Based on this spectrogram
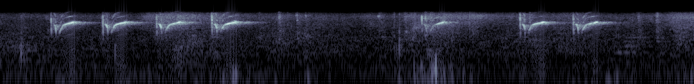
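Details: A plain prinia, the klik-klik field bird, gives a quick run of four sharp, high clicks. After a pause come three more, with light knocks in the background.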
